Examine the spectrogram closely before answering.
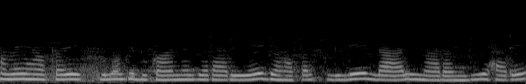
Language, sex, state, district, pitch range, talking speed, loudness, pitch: Hindi, female, Bihar, Gopalganj, 210-235 Hz, 205 wpm, -31 LUFS, 220 Hz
